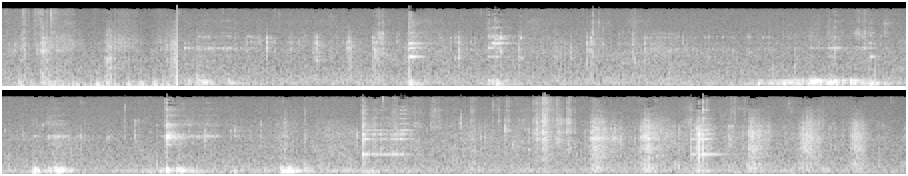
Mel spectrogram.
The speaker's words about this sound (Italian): crackers.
